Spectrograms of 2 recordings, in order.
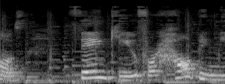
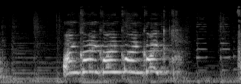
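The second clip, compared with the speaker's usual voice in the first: squeaky high oinking; high pig oinks; much slower than usual. Pretend. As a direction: oink like a little piggy. Pig sounds for kids.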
